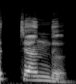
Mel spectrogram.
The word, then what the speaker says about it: चांद: इसका उच्चारण आधे 'एन' की तरह होना चाहिए। इसका मतलब है कि इसका उच्चारण जल्दी से किया जाना चाहिए। कैसे? चंद। आपको इसका उच्चारण इस तरह नहीं करना चाहिए। चान। अगर आप 'चांद' का उच्चारण करेंगे , तो आपको पूरी 'एन' ध्वनि सुनाई देगी। इसलिए यह गलती न करें।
